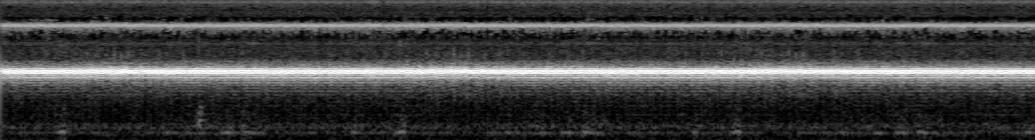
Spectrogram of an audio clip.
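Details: Luring sound of a mole cricket: a steady, droning trill held at one pitch without pause or change in volume. Faint low tapping sounds run in the background.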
